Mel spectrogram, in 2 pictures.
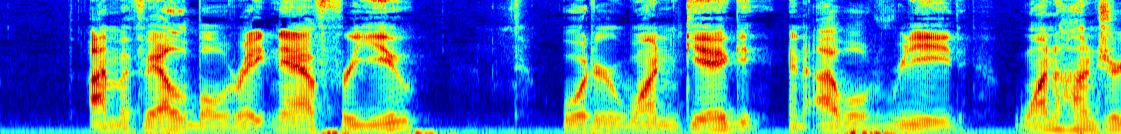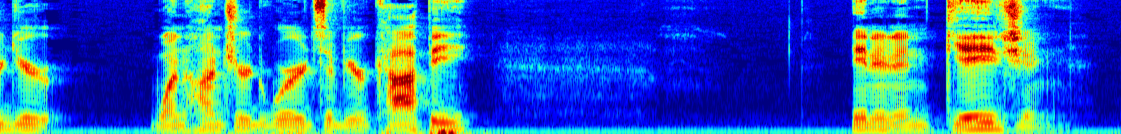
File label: audio voice over; fiver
